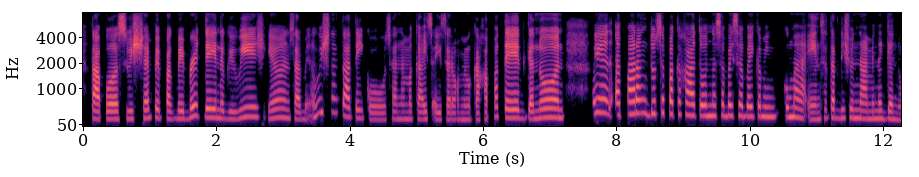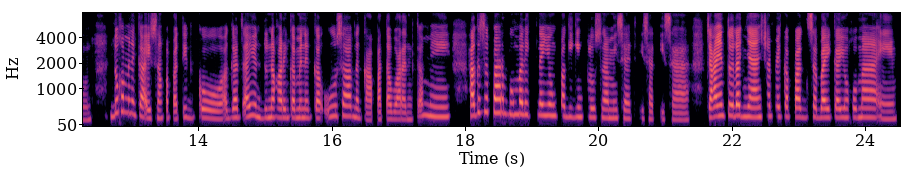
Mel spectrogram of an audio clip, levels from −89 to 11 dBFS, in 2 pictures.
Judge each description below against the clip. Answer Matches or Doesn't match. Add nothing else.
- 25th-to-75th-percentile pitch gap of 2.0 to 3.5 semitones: Doesn't match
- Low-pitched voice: Doesn't match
